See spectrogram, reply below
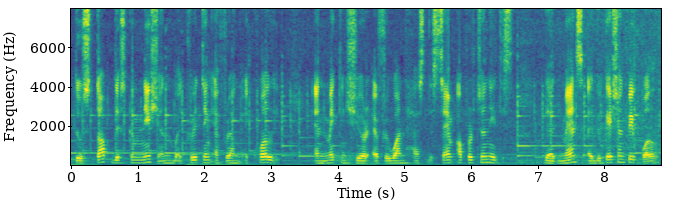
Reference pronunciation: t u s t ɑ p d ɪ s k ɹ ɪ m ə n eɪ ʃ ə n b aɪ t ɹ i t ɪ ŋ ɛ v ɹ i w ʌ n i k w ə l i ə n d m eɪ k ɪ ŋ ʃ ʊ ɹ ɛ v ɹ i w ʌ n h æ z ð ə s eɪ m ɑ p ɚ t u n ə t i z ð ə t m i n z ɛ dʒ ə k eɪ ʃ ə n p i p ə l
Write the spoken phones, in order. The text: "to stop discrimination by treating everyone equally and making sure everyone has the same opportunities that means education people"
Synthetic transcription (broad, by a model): t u s t ɑ p d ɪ s k ɹ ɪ m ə n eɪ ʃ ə n b aɪ t ɹ i t ɪ ŋ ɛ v ɹ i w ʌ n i k w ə l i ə n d m eɪ k ɪ ŋ ʃ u ɹ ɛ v ɹ i w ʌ n h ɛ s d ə s eɪ m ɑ p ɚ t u n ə t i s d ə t m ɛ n s ɛ dʒ ə k eɪ ʃ ə n p i p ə l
